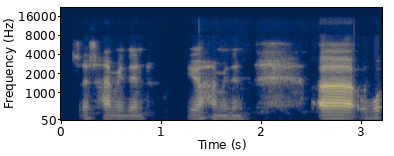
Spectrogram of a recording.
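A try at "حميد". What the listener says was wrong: That's still, if you say Ham, if you're saying Hamidun or Hamidin, that's still Tanween. Still, you've still got an N sound or a noon sound on the end. So to lose the Tanween means to lose, to go from two Dhammas to one Dhamma. Hamidu.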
